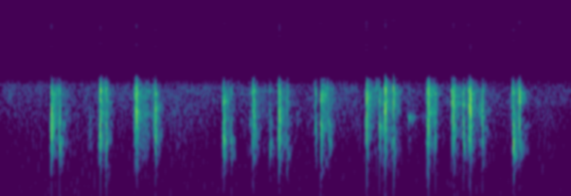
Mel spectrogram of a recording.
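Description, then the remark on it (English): Clattery typing on a computer keyboard, bursts of quick key clicks in uneven clusters with short pauses between them, heard alone without any voices. “We got to get you a new keyboard.”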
